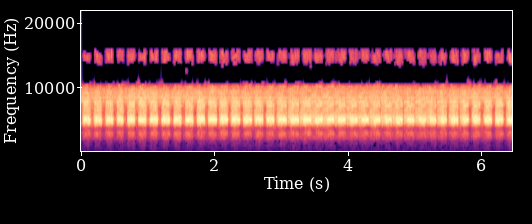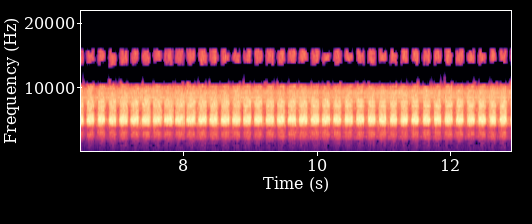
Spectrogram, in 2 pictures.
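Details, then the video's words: Loud summertime chorus of cicadas in Provence, southern France, a dense sizzling buzz beating in quick, very regular pulses for the whole stretch. "Canto Cigarra 🦗 [ Escuchar les cigarras en verano"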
